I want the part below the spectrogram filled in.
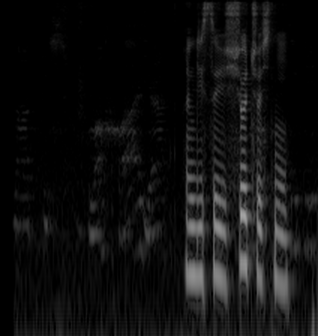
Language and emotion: Russian, neutral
